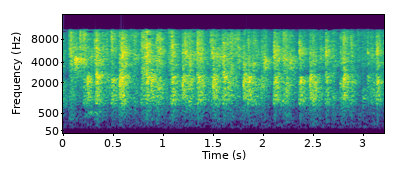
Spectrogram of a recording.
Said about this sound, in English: By applause, we'll start with Chuy Garcia. And you can applaud hard, but we still know that's only one person.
